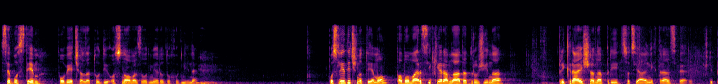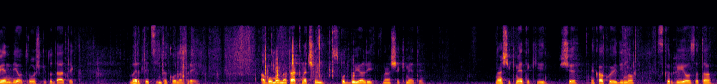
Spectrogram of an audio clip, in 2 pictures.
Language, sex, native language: Slovenian, female, Slovenian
